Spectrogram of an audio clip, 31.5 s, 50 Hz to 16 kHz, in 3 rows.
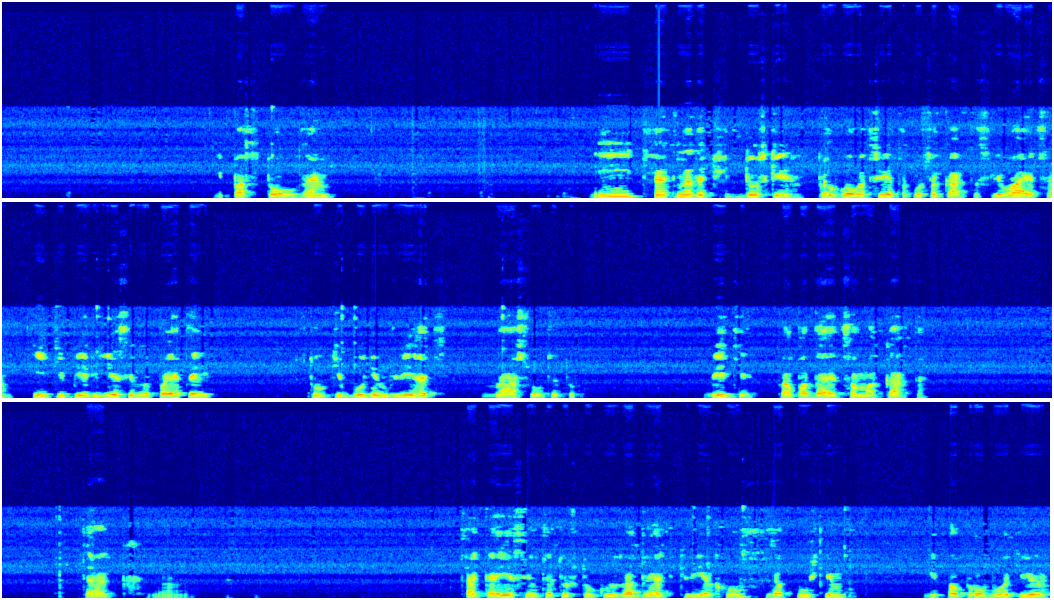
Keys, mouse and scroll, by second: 0.7-2.8 middle drag, 4.3-4.9 shift+middle drag, 11.4 click, 14.0 click, 15.6-21.7 drag, 23.3 KP_1, 26.4 r, 28.6-29.6 middle drag, 30.4-31.4 drag.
